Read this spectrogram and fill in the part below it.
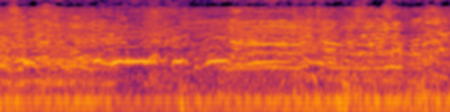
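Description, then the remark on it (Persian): Tourists shouting outside a bus, recorded from inside a bus of government supporters, apparently after the death of a woman tourist: several raised voices overlap in a loud, continuous clamor, with one higher voice wavering above the crowd babble throughout. “در یکی از ویدیوهای منتشر شده که از داخل اتوبوس هواداران حکومت ضبط شده، فضای بیرون از اتوبوس احتمالاً به دلیل فوت یک زن گردشگر ملتهب است و برخی گردشگران فریاد می‌زنند.”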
